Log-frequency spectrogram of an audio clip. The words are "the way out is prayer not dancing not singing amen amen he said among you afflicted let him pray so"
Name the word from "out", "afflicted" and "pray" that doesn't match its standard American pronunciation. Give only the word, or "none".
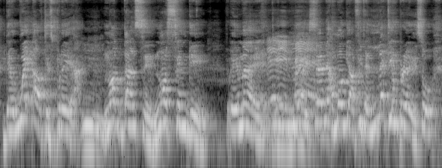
afflicted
